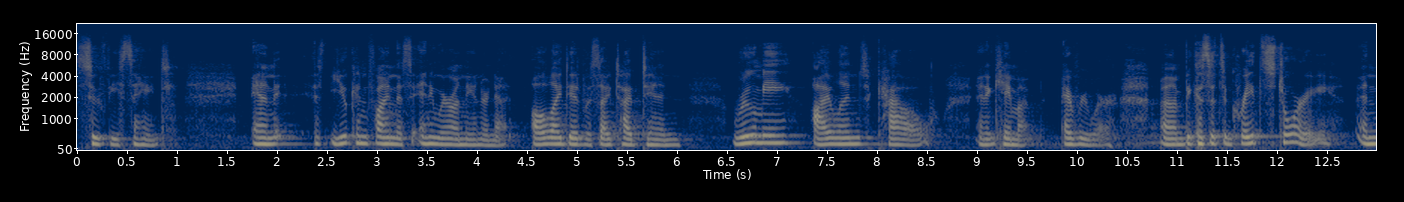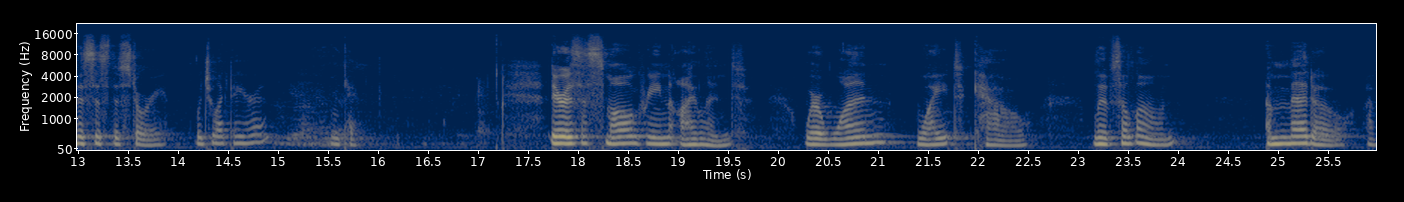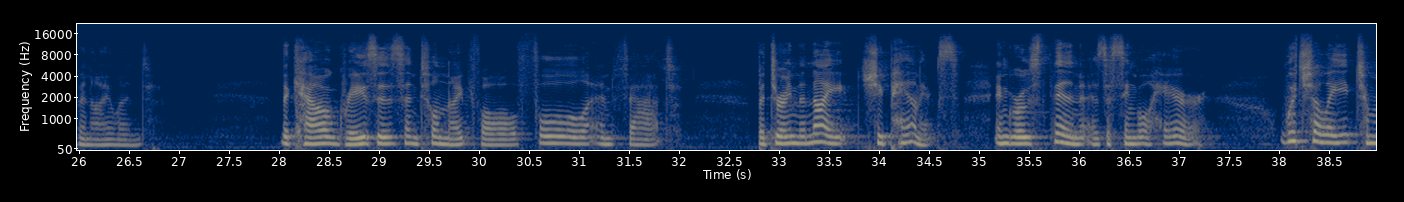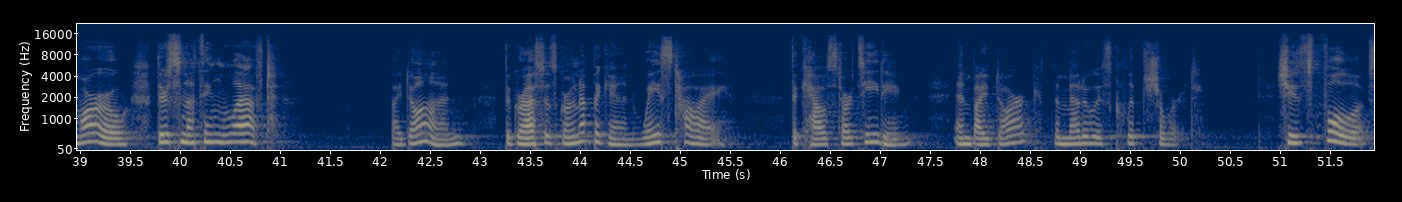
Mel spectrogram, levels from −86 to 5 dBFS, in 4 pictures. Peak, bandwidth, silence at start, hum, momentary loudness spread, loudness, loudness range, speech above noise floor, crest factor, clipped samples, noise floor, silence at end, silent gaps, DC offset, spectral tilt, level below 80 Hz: -14 dBFS; 16 kHz; 0 s; none; 17 LU; -34 LUFS; 6 LU; 38 dB; 20 dB; under 0.1%; -72 dBFS; 0 s; none; under 0.1%; -5 dB/octave; -68 dBFS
